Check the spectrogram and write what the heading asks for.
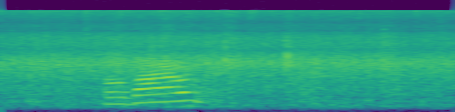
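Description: Steady rain falling, with one short spoken word about halfway through.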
